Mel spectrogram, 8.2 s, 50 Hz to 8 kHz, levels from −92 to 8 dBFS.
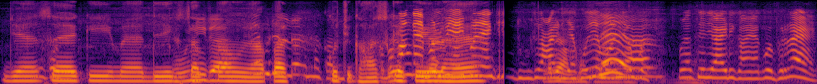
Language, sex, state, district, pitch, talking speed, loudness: Hindi, male, Madhya Pradesh, Bhopal, 170 Hz, 95 wpm, -19 LUFS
